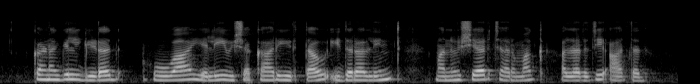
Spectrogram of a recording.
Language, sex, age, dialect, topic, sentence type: Kannada, female, 18-24, Northeastern, agriculture, statement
